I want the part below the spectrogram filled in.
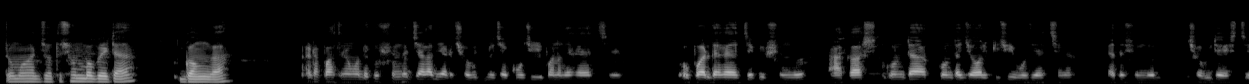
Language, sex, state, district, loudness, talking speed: Bengali, male, West Bengal, North 24 Parganas, -31 LUFS, 165 wpm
